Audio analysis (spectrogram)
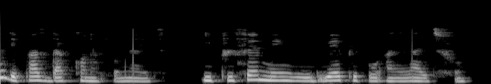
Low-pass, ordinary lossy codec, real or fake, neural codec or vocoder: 5.4 kHz; none; real; none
